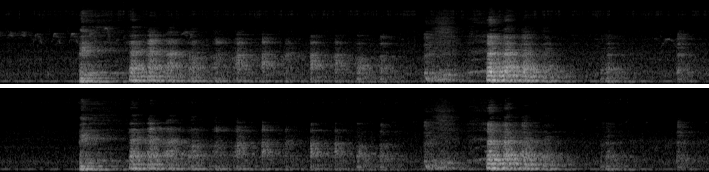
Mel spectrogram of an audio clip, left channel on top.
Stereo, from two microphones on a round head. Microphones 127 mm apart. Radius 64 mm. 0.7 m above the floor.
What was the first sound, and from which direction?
Laughter, 5° right (ahead or behind).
